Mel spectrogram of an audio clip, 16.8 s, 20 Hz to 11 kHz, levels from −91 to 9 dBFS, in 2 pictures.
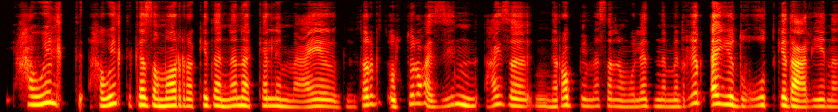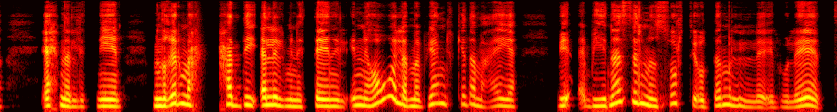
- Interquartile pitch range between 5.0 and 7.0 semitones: No, average, 3.6 semitones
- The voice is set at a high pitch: Yes, high, 205 Hz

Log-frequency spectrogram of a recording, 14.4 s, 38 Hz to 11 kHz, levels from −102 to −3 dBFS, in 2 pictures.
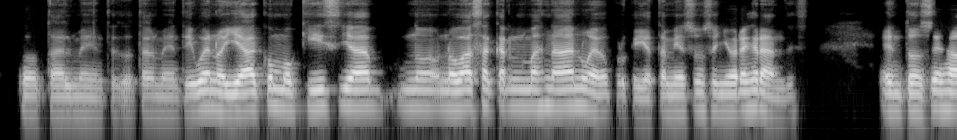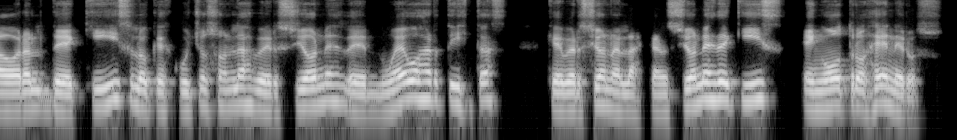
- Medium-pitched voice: Yes, medium, 145 Hz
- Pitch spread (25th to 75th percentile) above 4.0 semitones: No, average, 3.7 semitones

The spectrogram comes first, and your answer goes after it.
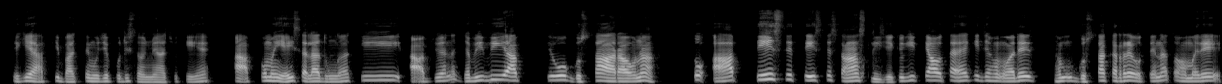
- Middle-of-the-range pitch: Yes, medium, 165 Hz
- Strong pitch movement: No, average, 4.7 semitones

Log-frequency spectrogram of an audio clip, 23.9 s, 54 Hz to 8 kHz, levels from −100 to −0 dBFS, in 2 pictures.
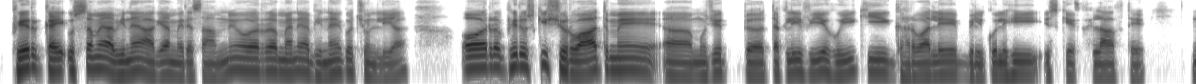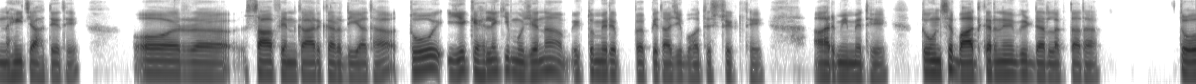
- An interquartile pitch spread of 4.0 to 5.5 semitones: No, average, 3.3 semitones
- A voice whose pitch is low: Yes, low, 105 Hz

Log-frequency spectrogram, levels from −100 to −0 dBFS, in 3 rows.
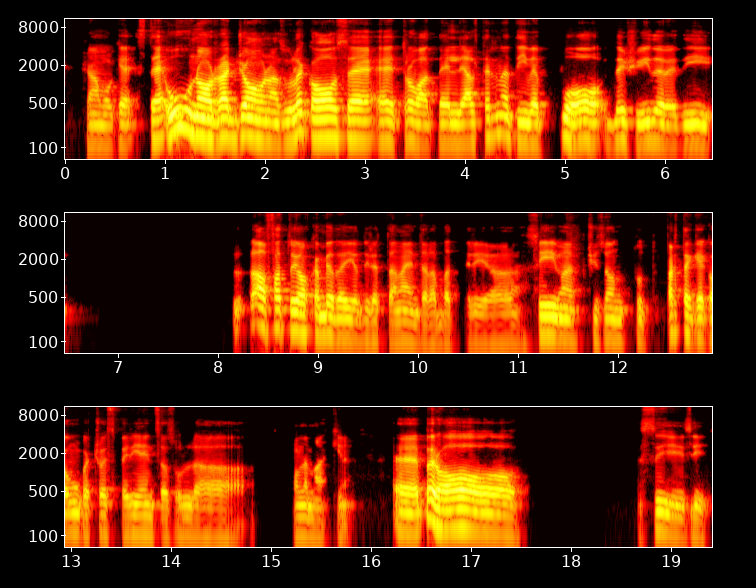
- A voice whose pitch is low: Yes, low, 120 Hz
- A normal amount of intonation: Yes, average, 3.4 semitones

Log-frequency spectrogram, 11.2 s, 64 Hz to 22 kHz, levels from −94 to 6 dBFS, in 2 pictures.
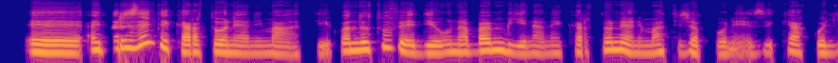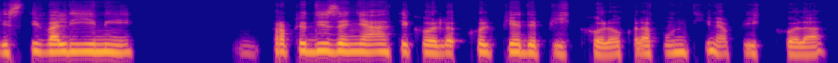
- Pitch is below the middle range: No, medium, 180 Hz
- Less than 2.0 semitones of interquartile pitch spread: No, narrow, 2.5 semitones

